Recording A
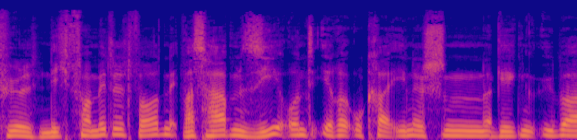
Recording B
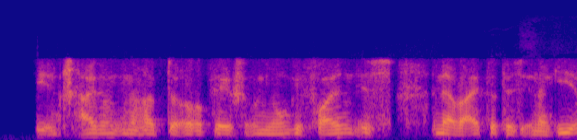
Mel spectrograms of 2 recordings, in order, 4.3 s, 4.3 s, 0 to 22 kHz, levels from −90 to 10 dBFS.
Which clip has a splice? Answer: A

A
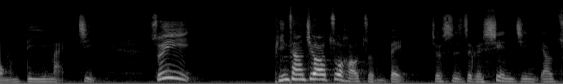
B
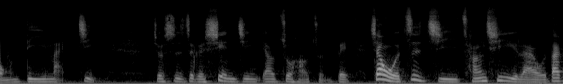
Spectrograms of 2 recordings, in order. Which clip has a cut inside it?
B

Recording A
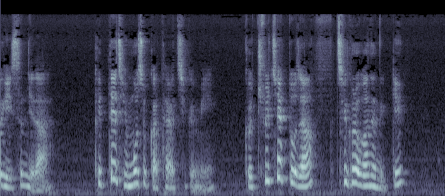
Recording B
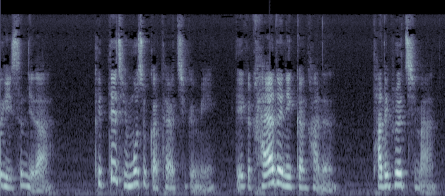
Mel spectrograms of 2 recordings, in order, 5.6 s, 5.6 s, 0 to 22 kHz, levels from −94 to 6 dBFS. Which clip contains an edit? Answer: B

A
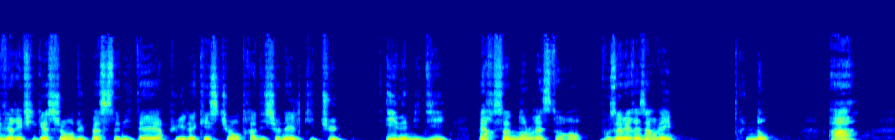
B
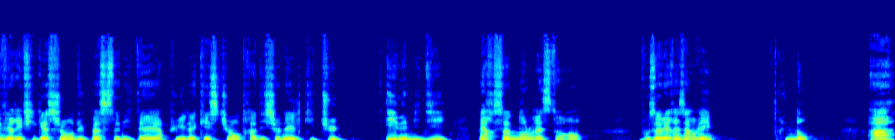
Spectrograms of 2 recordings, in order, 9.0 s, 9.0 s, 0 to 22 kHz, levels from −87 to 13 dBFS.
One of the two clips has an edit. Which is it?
A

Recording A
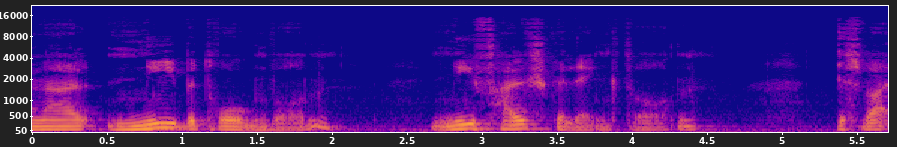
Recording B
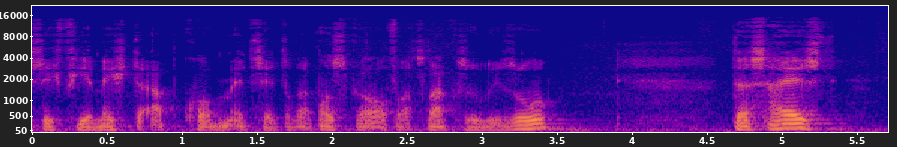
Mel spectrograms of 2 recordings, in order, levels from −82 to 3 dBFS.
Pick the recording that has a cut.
B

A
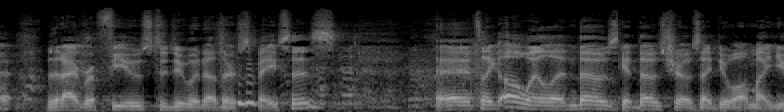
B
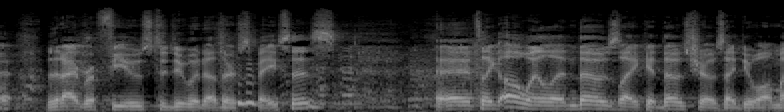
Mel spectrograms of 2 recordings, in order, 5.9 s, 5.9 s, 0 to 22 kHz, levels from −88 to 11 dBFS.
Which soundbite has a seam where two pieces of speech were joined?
A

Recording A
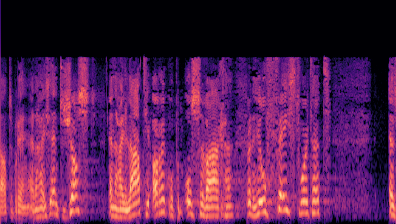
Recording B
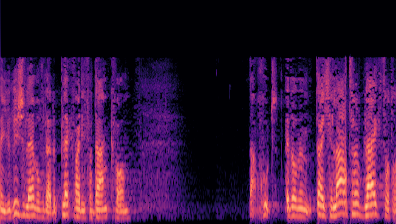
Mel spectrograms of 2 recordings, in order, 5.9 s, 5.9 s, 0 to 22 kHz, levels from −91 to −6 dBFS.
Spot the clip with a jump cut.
A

